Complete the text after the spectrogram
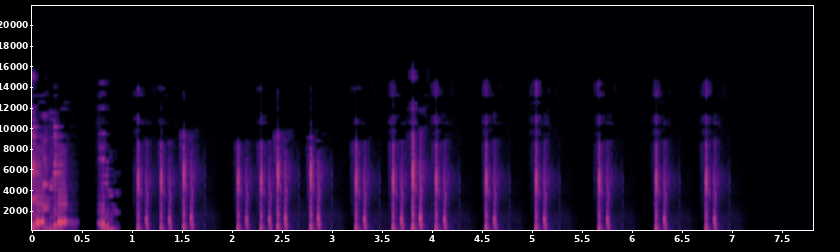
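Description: Footsteps clatter in an even rhythm on a hard metal floor.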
